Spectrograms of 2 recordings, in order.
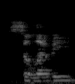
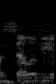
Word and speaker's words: Celebi: can't have mew without celebi yes that's how i pronounce it like celebrity i know celebi is probably the correct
